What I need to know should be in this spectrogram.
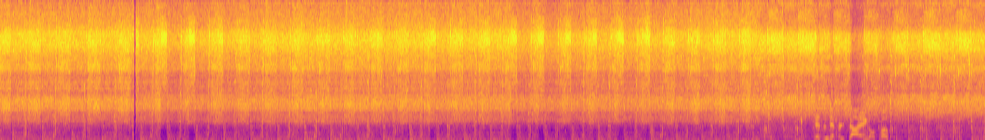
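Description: A small air-powered engine runs with a rapid, steady chugging.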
